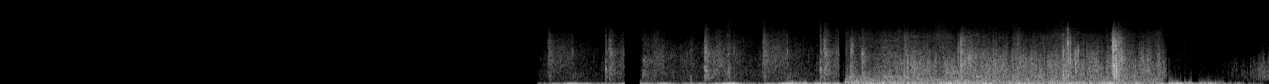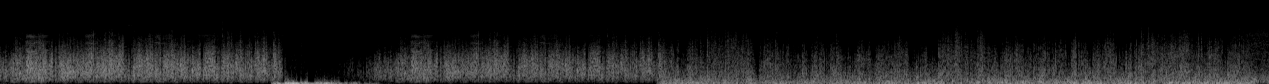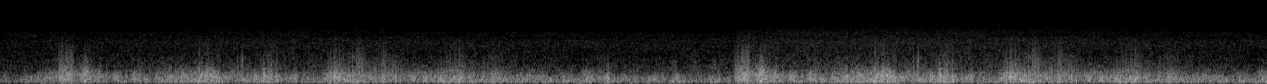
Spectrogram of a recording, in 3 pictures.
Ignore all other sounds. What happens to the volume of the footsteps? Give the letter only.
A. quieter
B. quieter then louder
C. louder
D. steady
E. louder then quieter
C.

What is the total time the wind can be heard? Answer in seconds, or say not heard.
30 s.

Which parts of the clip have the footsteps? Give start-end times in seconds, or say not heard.
5.3-11.7.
